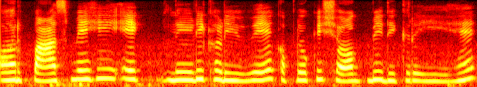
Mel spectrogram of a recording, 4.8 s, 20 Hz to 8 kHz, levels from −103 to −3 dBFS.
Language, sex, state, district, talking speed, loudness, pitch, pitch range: Hindi, female, Punjab, Kapurthala, 200 wpm, -16 LUFS, 270 Hz, 250-295 Hz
